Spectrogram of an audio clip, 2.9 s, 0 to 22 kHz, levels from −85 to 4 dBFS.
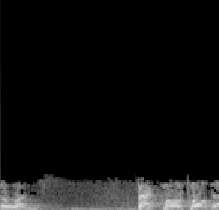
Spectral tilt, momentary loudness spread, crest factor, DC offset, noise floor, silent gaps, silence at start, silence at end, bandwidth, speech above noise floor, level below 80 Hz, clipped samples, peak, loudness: -10.5 dB/octave; 16 LU; 16 dB; under 0.1%; -39 dBFS; none; 0 s; 0 s; 3.6 kHz; 23 dB; -70 dBFS; under 0.1%; -2 dBFS; -16 LUFS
